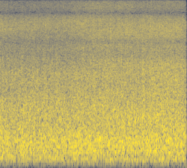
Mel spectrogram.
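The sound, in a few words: waterfall on Tryfan North Ridge hike, Wales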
